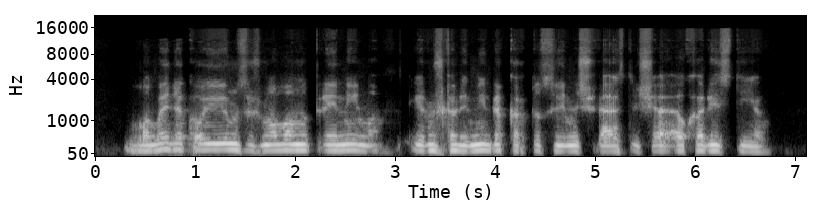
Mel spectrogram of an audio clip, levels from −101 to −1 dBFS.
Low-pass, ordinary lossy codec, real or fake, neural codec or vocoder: 14.4 kHz; Opus, 24 kbps; fake; codec, 32 kHz, 1.9 kbps, SNAC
